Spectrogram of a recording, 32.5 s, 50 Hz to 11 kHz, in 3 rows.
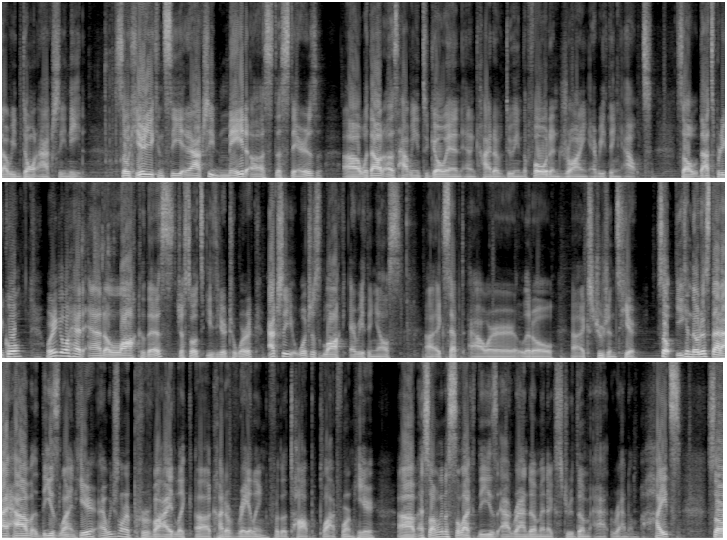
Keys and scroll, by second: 1.6 Escape, 1.8 Escape, 12.1-12.5 typing, 12.7 Return, 17.0 space.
